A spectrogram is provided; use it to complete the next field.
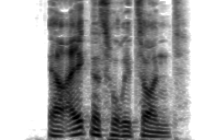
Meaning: event horizon
- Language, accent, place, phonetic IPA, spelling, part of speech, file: German, Germany, Berlin, [ɛɐ̯ˈʔaɪ̯ɡnɪshoʁiˌt͡sɔnt], Ereignishorizont, noun, De-Ereignishorizont.ogg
